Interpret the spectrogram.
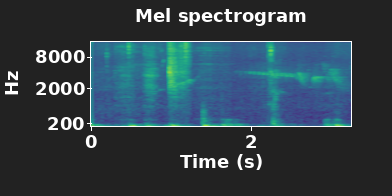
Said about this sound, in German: Ich wollte ganz kurz die Vögel im Hintergrund auch mal. Einfach für die Beruhigung Zuhörer.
